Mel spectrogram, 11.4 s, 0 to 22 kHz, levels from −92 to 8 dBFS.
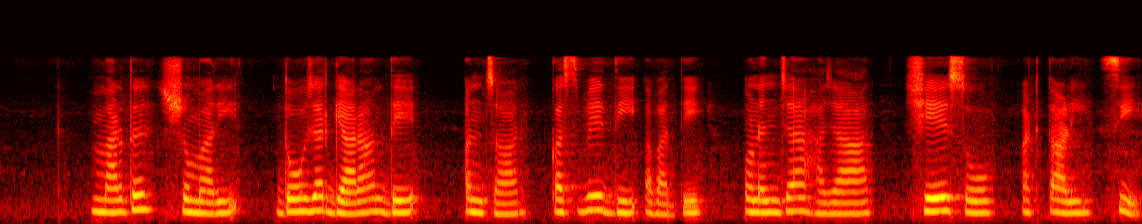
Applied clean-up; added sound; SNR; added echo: none; none; none; none.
